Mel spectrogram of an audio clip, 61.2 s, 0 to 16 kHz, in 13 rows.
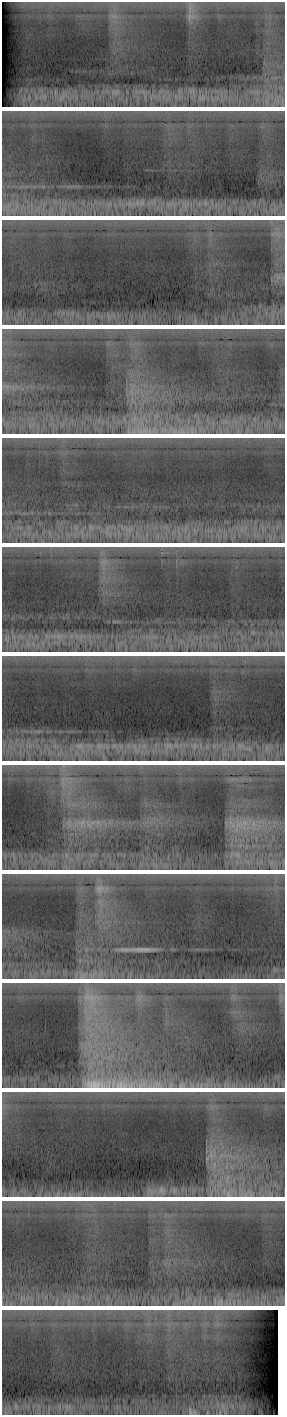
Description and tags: Inside the Royal Collegiate Chapter of Ss. Peter and Paul at Vyšehrad in Prague. People running around, their footsteps are audible. Doors are slamming. In the background, a tape with a choir singing is played. Recorded with an Olympus LS-14.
